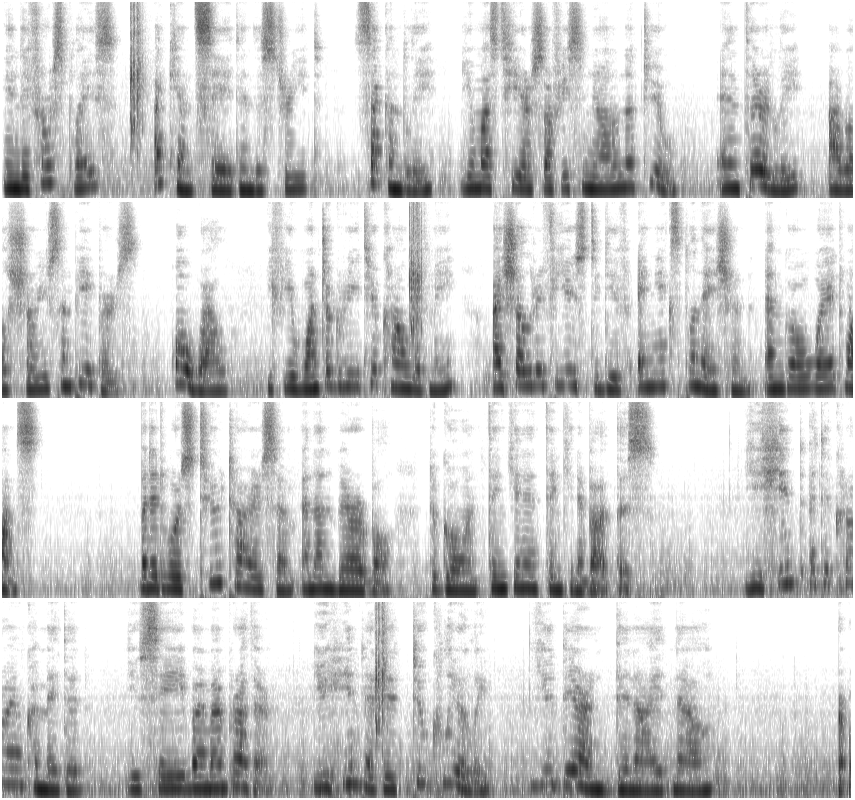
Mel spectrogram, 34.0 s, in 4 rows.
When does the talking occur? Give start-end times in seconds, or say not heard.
0.0-17.4, 18.4-23.6, 24.4-32.6.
